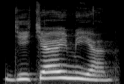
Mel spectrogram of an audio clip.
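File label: "дитяӧй миян", Komi, female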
